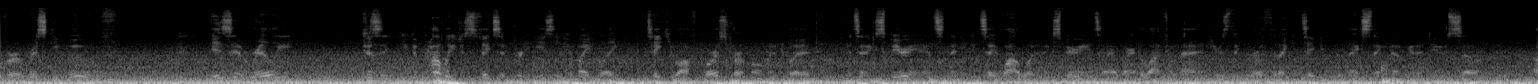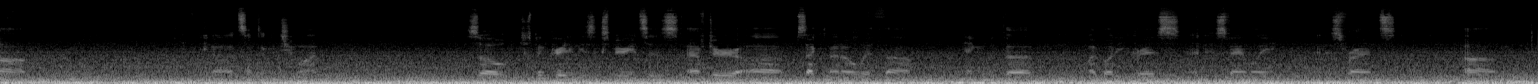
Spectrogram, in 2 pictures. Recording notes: While driving through the Sonoma wine region of northern California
